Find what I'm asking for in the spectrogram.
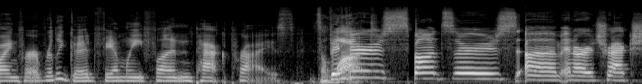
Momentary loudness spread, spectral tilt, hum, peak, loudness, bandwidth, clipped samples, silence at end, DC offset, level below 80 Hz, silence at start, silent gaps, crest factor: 11 LU; -4 dB/octave; none; 0 dBFS; -16 LUFS; 15 kHz; under 0.1%; 0 s; under 0.1%; -46 dBFS; 0 s; none; 16 dB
